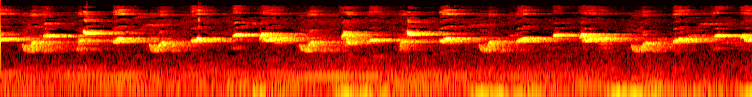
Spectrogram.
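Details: Lure song of sooty-headed bulbuls, meant to set other bulbuls singing. Rapid chattering whistled notes pour out in overlapping short phrases, about three each second, while a faint low rumble runs underneath.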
